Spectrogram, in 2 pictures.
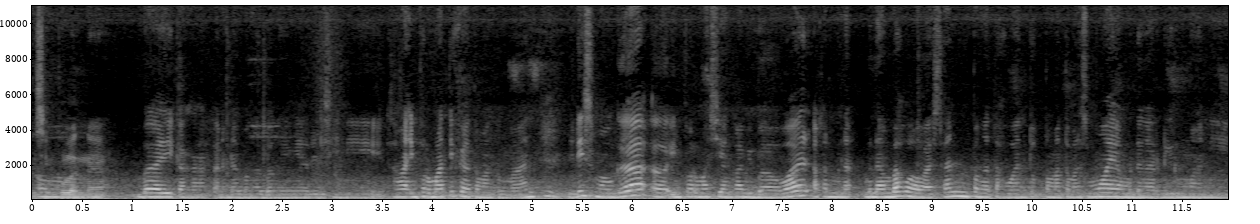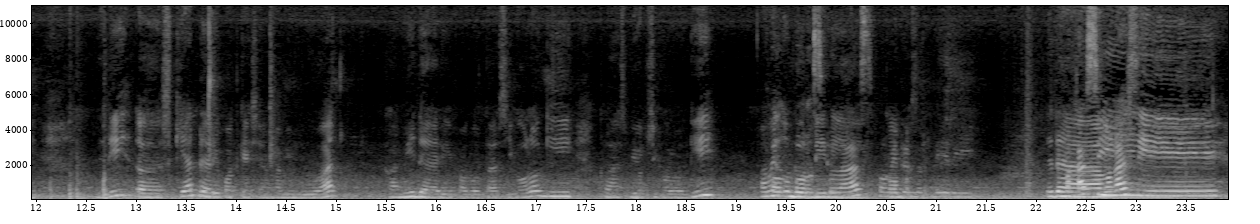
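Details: Adult female speaker; normal speech.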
